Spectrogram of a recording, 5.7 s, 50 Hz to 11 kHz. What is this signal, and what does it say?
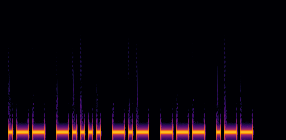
Morse code, heard as a keyed tone, about 15 wpm, 700 Hz. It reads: W6KOW
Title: USA Call Signs - 5 Characters - Repeated 2x - 15wpm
